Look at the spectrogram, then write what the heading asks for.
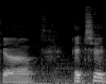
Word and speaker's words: Ece: I think the C is pronounced like a che. So Ece Gurdag.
